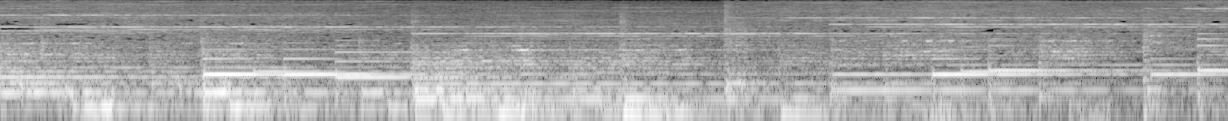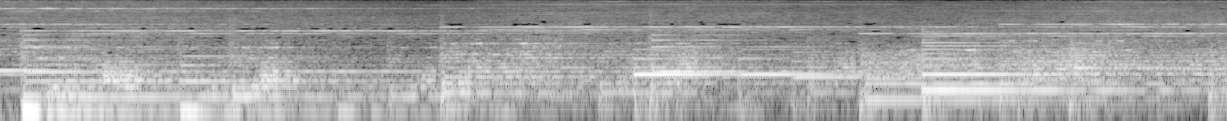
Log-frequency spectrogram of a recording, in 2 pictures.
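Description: Background film score: slow, sustained keyboard-like notes that shift to a new chord every second or two.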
